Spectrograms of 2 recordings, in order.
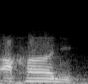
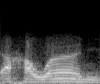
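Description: First: It is said without a w sound. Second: It is said with a w sound. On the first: The speaker calls it wrong. "Tu dis pas أخاني" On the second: The speaker calls it right. "tu dis أخواني. Le واو revient"

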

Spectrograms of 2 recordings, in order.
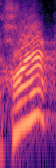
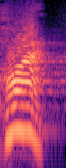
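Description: First: The word is said on a high rising tone. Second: The word is said on a level tone. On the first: Transformation. "từ dấu sắc" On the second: A flower. "chữ H rồi chữ O"

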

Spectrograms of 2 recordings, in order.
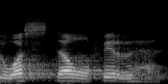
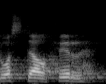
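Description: First: The final h sound is clearly audible. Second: The final h sound is barely audible. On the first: The speaker calls it right. "أن نوضحها في القراءة، نقول" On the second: The speaker calls it wrong. "بعض الطلاب يقول ... ها خفيفة ربما لا تكاد تبين"

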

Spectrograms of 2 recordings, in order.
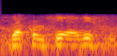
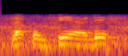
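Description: The two takes are said the same way.

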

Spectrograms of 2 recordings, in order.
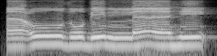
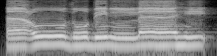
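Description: Both takes have the same delivery.

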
